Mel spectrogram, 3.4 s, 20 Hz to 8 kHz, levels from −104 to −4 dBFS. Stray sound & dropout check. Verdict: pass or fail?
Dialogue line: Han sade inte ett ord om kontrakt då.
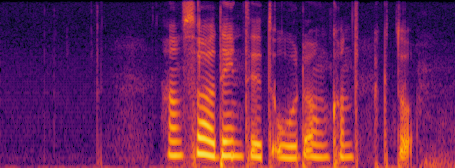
fail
